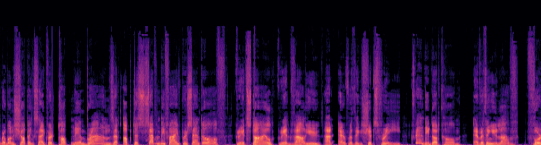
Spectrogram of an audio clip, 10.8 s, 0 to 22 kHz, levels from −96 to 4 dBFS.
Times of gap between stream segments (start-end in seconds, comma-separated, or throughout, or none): 1.02, 5.08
